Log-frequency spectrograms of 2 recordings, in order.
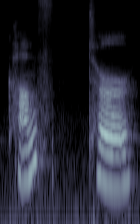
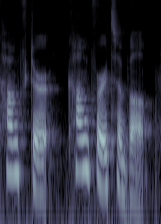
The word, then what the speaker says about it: comfortable: being produced here but most native speakers are going to reduce and say comforable comfortable I do hear most often from many of my clients this word being produced with additional syllables like comfor comfortable and while some native speakers produce this with four syllables it's much more rare than just hearing it as three the next word is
